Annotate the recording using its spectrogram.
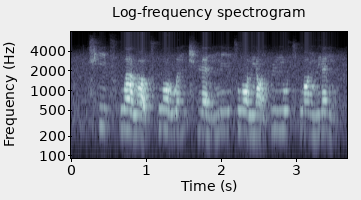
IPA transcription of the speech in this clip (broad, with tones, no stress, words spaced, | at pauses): t͡ɕʰi˥˧t͡sʰwä˥˩ ɻɑ̰˨˩ʊ̯t͡sʰwɔ˥˩lwə˧˥n t͡ɕʰɥɛ̰˨˩nn̪i˧˥ t͡swɔ˥˩ljɑ̰˨˩ŋ py˥n̪u˥t͡sʰwɑ˥˧ŋ ljɛ˥˩n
